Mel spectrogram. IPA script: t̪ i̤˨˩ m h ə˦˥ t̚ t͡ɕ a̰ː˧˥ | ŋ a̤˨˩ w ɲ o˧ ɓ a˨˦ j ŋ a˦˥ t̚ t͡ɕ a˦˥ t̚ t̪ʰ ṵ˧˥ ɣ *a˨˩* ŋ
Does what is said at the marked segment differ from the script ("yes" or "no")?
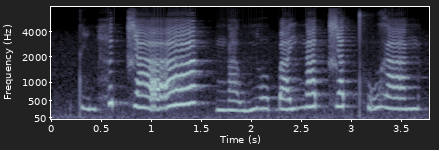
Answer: yes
